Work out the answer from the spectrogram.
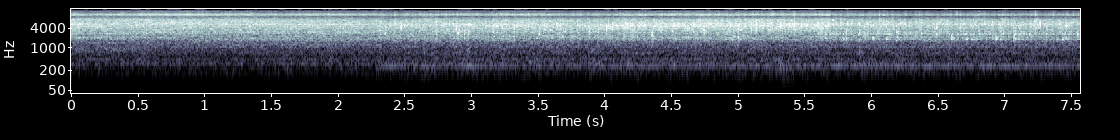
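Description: Meatballs sizzling as they brown in a hot pan on an induction cooktop: a steady hiss with small crackles. A steady low hum joins about two seconds in.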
